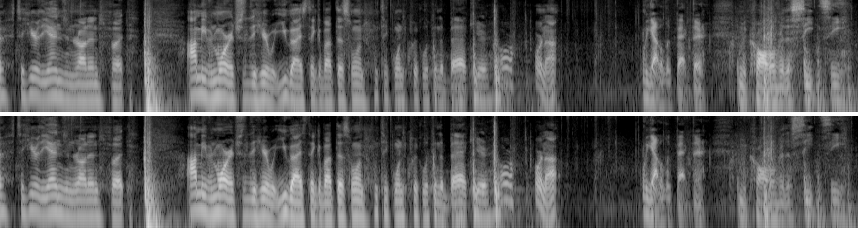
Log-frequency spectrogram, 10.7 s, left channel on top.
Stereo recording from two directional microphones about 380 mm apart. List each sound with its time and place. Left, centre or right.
0.0 s speech: centre
8.0 s speech: centre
